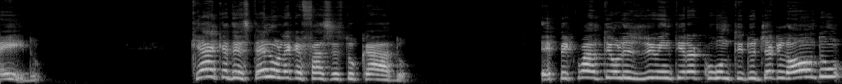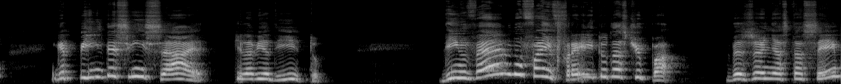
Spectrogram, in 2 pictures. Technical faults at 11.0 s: none

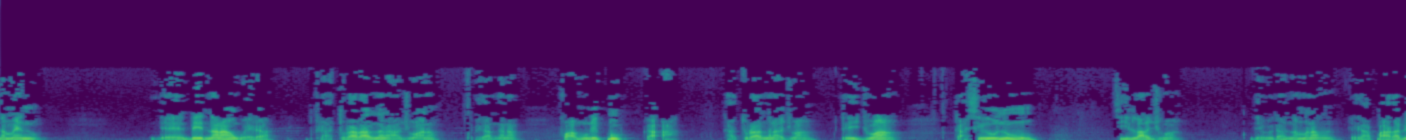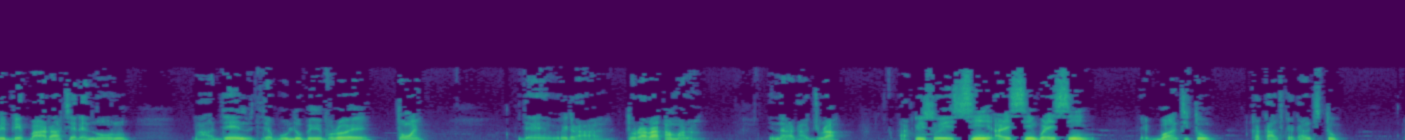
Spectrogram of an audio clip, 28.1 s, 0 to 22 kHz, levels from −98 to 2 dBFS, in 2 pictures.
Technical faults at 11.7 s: MP3 compression

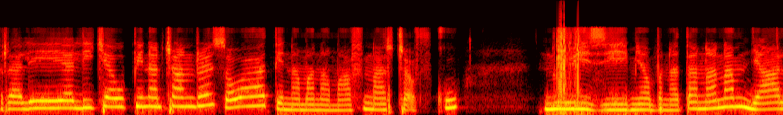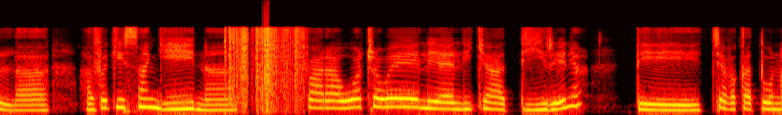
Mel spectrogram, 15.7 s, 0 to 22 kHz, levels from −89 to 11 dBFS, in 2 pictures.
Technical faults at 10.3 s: Opus compression; cable scratch noise

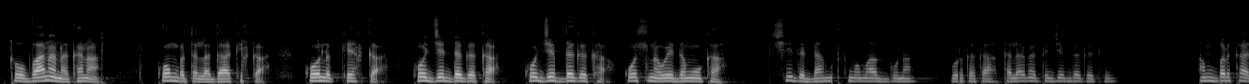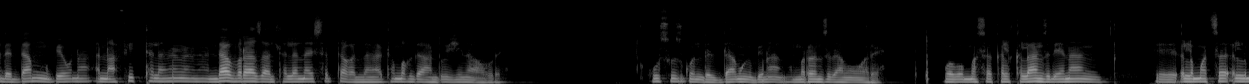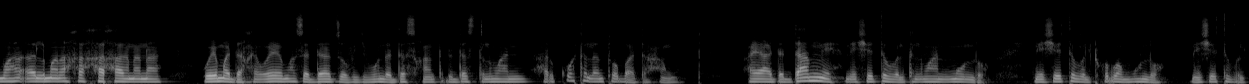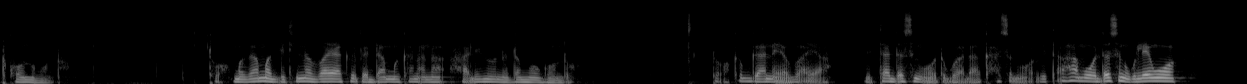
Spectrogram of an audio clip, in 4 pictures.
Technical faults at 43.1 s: none

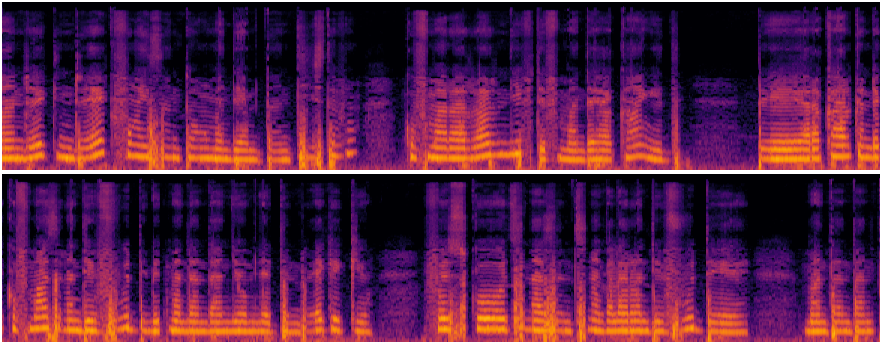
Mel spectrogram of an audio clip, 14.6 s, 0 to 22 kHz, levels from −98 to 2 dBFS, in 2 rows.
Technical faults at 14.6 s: AAC compression

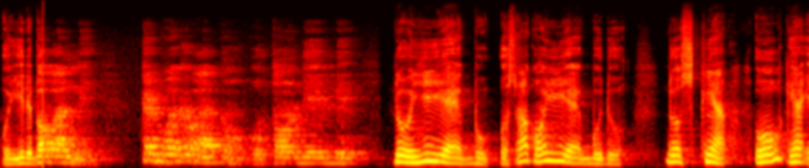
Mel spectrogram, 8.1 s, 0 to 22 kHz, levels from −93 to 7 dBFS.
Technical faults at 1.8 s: switch to a distant microphone

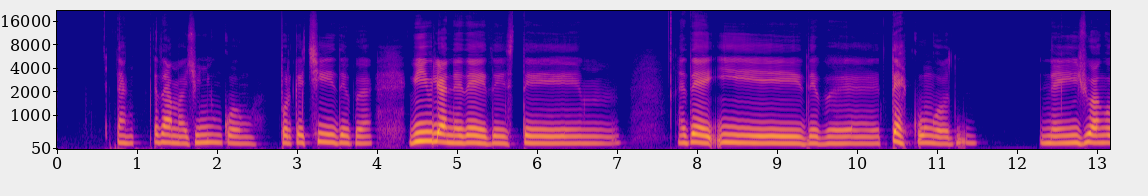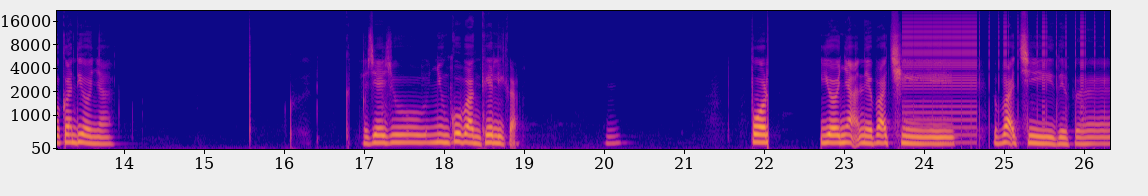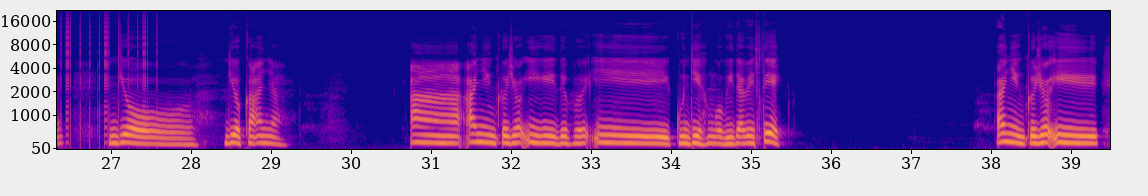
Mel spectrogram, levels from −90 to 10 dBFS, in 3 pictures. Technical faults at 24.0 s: GSM phone buzz

